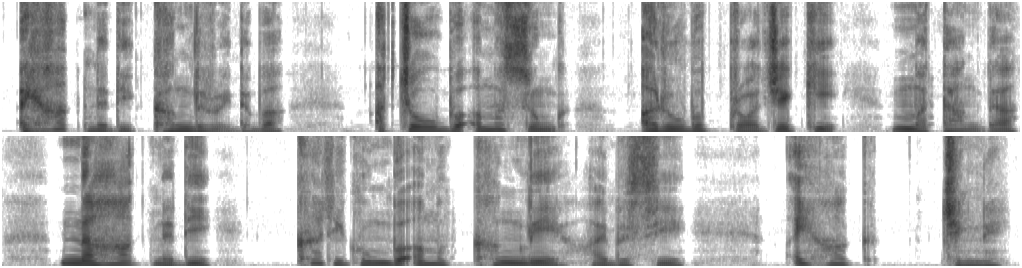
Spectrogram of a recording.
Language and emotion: Manipuri, fearful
